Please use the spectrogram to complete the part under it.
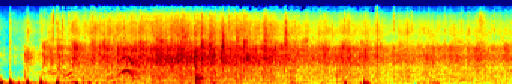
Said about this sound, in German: Nun freut es mich sehr, dass wir Adrian Fichter für den Eröffnungsvortrag oder die Keynote des Winterkongresses gewinnen konnten. Adrian? Darf ich einen Applaus?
